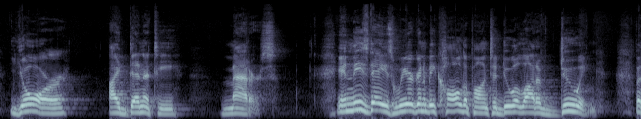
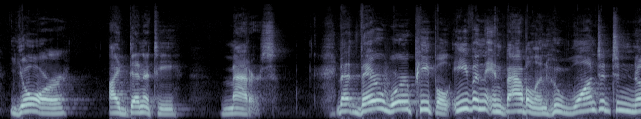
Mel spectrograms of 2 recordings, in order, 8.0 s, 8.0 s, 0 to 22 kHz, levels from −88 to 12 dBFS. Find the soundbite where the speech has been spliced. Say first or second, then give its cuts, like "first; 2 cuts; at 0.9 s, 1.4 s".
second; 1 cut; at 4.2 s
